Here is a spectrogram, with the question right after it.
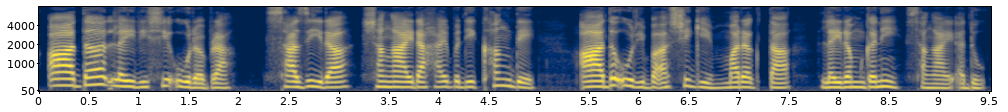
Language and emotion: Manipuri, neutral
